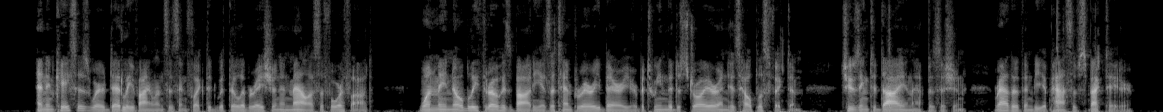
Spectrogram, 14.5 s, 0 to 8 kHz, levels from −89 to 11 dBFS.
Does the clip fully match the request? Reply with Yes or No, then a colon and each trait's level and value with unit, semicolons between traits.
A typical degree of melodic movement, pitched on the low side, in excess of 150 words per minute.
Yes: average, 4.1 semitones; low, 100 Hz; average, 180 wpm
